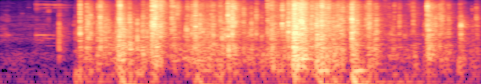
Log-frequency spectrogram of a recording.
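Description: Close-miked crunching of hard Nature Valley Crunchy oats-and-honey granola being chewed: a dense, loud crackle of many small cracks that starts about a second in.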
